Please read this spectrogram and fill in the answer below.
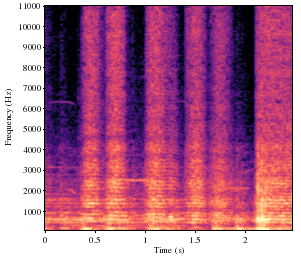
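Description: A marching band playing in the stands, brass and drums in a steady rhythmic beat.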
